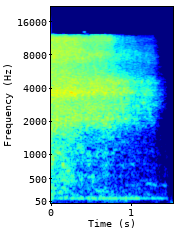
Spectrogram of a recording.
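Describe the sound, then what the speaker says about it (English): A single deep breath drawn in through the nose, a soft airy hiss lasting just over a second that tapers off into silence. "And a final deep inhale through your nose"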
